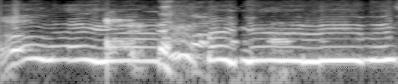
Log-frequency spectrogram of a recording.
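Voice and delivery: hysterical, very high-pitched, loud cry. Acting out a boyfriend reacting to being dumped: acting out hysteria. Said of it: "And then he gets all hysterical".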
